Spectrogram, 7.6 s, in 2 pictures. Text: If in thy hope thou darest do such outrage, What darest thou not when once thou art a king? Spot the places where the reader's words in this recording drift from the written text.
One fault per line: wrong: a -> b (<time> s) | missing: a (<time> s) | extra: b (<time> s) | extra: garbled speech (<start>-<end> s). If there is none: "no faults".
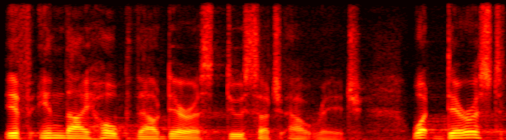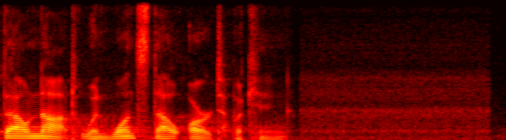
no faults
